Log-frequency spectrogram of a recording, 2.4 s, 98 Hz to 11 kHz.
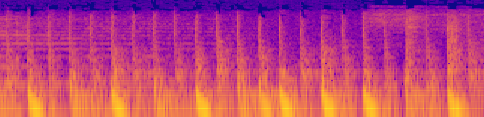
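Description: Electronic dance music from a 1994 club DJ set: a steady kick drum about two beats a second under busy, fast hi-hats.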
